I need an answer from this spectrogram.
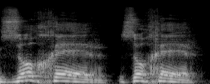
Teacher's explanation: Donc on va prononcer ça zor, hein, du fond de la gorge, enfin avec le tséré ici, donc zocher, zocher. · Donc zain vocalisé avec un point au-dessus comme ça, c'est le cholem, donc zo. Et puis vous avez le kaf, de nouveau fricatif. Pourquoi? Parce qu'il est précédé d'un élément vocalique, donc le cholem.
